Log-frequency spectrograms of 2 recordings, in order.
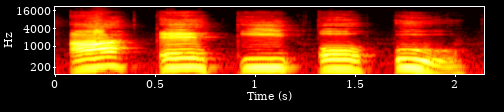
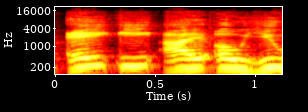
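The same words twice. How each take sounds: First: The vowels sound like steady pure vowels. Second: The vowels sound like English letter names. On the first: The speaker calls it right. "all the vowel sounds are constant" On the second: The speaker calls it wrong. "Instead of"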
